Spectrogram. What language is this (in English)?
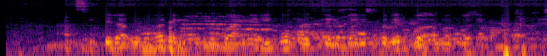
Kinyarwanda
